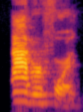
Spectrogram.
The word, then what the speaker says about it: Aberforth: Aberforth, not Aberforth.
